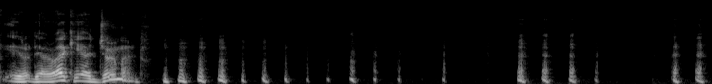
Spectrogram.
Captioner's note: Ketawa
